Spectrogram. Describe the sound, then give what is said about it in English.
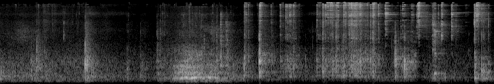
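Metal cutlery clinks and rattles as a fork is taken out, with a series of sharp, bright jingles and clatters over about five seconds, no talking. “I got a fork out, I didn't mean to.”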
